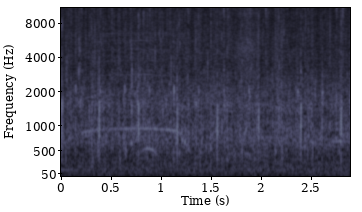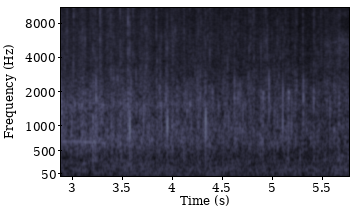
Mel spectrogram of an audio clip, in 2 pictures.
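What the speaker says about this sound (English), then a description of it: "Please give them a round of applause." Soft, distant applause at a high school graduation ceremony, a dense continuous patter of many hands held at a low, even level throughout.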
